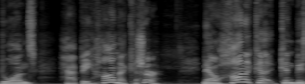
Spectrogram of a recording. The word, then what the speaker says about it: Hanukkah: Now, Hanukkah can be spelled a number of different ways. Could be spelled with an H, could be spelled with a CH, but the C is silent.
